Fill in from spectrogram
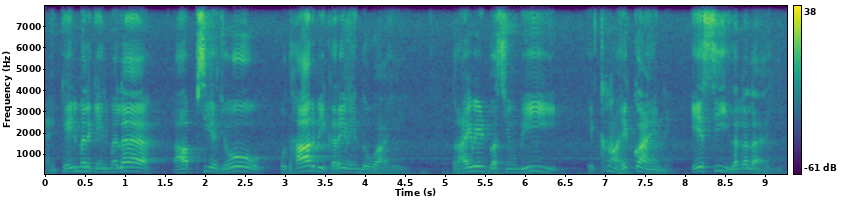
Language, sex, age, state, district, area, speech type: Sindhi, male, 45-60, Madhya Pradesh, Katni, urban, spontaneous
